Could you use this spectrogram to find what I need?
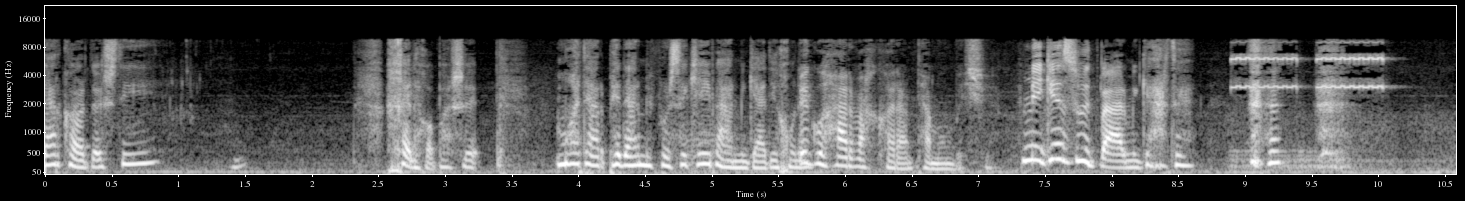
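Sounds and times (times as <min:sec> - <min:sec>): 
speech: 0:00.0 - 0:01.6, 0:02.3 - 0:09.7
mobile phone ringing with high-pitched electronic tone: 0:08.9 - 0:10.2.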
